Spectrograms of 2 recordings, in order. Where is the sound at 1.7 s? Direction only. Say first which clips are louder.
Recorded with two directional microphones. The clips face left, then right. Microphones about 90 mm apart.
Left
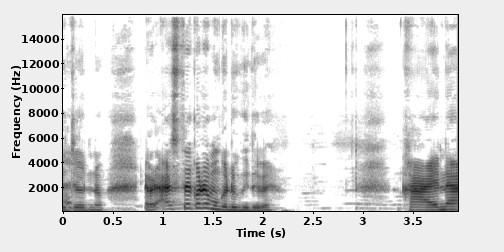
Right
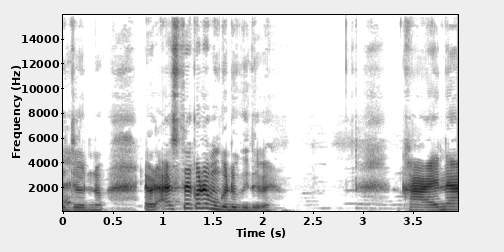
Left 1 dB; 35° left (ahead or behind).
